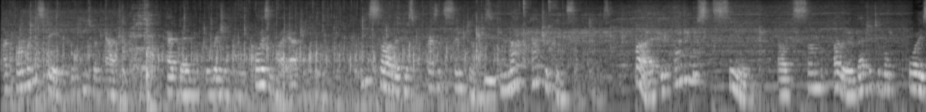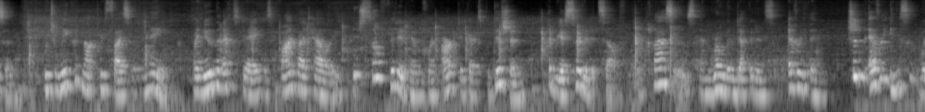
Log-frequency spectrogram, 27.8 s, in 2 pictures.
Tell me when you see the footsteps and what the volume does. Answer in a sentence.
You can't hear the footsteps here.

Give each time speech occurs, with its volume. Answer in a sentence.
You can hear the speech from 0.0 to 27.7 s, at a steady volume.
